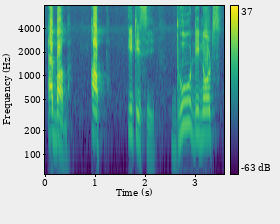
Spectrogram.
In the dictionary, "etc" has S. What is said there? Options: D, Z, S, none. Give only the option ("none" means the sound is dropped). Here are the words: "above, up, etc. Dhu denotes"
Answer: none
